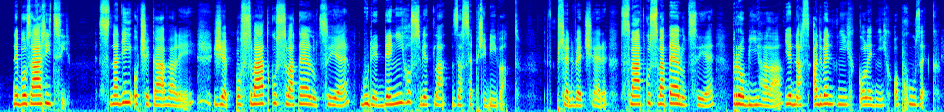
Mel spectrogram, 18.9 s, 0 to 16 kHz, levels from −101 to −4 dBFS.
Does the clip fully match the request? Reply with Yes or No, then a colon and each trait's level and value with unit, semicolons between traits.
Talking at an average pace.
No: slow, 80 wpm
